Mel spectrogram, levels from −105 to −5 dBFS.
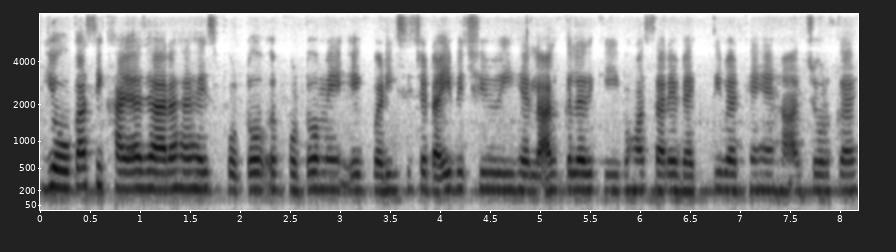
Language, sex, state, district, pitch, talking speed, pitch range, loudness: Hindi, female, Chhattisgarh, Raipur, 210 Hz, 200 wpm, 205-220 Hz, -18 LUFS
